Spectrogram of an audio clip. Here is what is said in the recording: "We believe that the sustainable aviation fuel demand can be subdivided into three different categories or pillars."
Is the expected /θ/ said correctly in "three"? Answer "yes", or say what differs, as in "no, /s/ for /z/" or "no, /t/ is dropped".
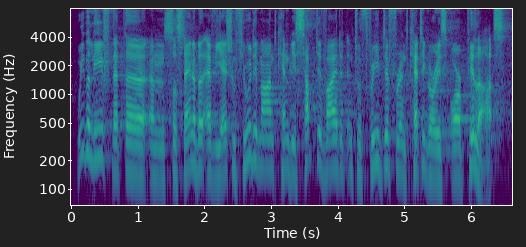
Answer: yes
